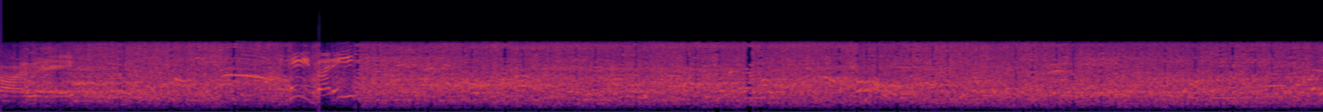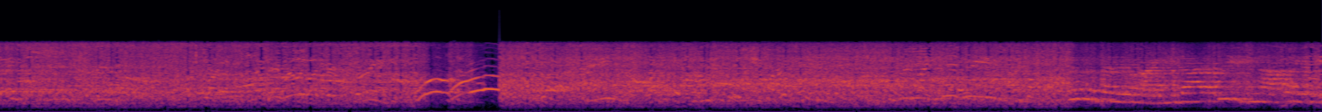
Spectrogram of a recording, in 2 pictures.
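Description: Steady rushing of water in a stingray and shark touch pool, with people talking over it now and then.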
